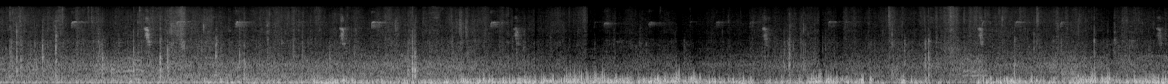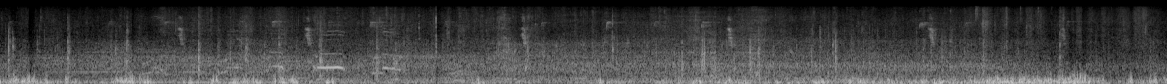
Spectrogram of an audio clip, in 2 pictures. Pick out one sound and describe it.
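Puppies rustle and scratch through dry wood shavings.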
